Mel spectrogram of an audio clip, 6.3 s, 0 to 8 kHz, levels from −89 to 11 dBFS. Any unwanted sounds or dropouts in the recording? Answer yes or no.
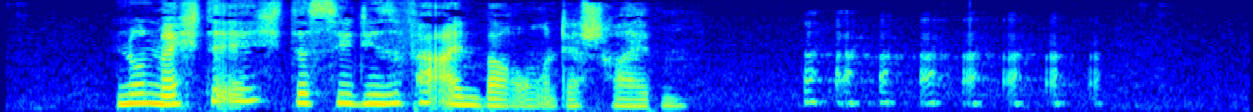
yes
